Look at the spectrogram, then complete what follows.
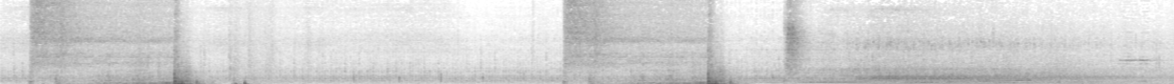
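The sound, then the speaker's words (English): A bus idles with a low engine rumble while its air brakes release several loud, sharp hisses, two long bursts and a few shorter ones, as the bus stops for getting off in Darab. No one speaks. “To get off the bus.”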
